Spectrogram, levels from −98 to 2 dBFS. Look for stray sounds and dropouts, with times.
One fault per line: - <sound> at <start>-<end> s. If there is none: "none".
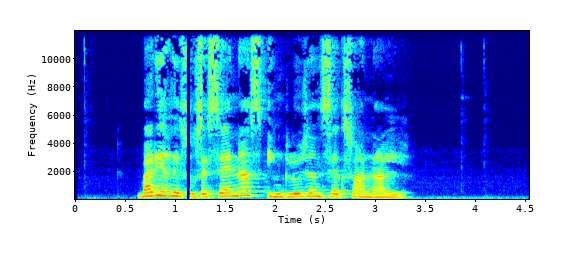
- dropout at 1.1-1.2 s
